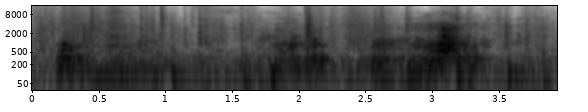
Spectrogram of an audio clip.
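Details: American Staffordshire Bully dog indoors, from a litter of puppies born 16 November 2017; a few short barking yelps at about a quarter second, two seconds and three seconds, the last brighter and sharper, over room noise.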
